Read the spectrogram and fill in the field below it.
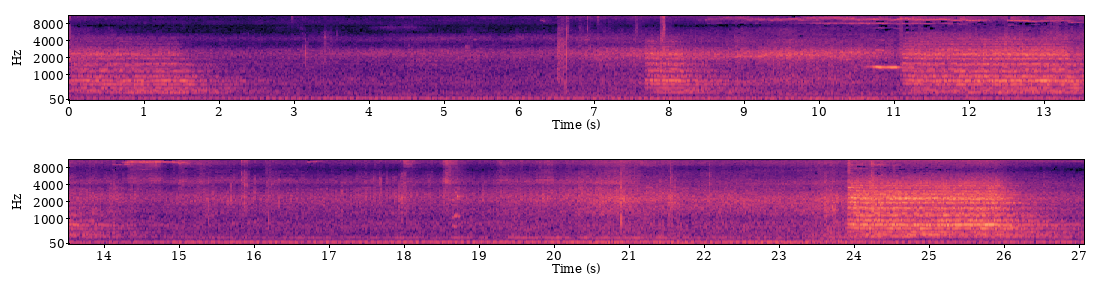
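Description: A train horn blows in long blasts, coming closer.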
